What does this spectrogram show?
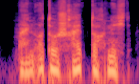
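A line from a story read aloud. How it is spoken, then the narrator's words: Murmuring. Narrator (German): murmelte Frau Quangel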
